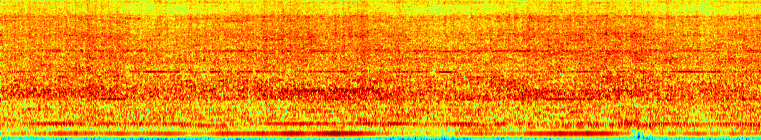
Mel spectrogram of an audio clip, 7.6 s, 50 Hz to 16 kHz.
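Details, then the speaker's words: Eureka The Boss Smart Vac upright vacuum, model 4870 type GZ, bought secondhand, belt replaced; switched on for a demo: steady even motor hum, constant tone around 200 Hz, no rattles or surging; normal smooth running. "all right now I'm gonna go ahead and turn this thing on demo it for you guys and you can hear how smooth it runs"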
